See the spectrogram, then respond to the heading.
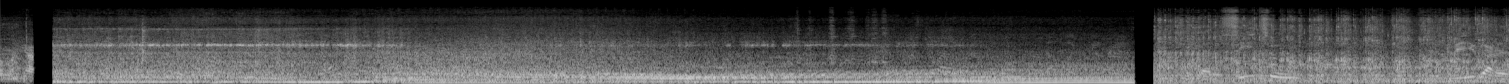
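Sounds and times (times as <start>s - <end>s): thin high whine: 0.6s - 4.2s
car engine running at low revs: 7.9s - 15.0s.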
